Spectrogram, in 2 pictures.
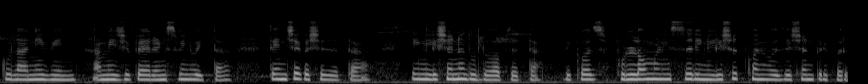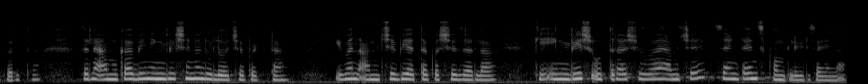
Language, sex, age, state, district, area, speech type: Goan Konkani, female, 18-30, Goa, Pernem, rural, spontaneous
